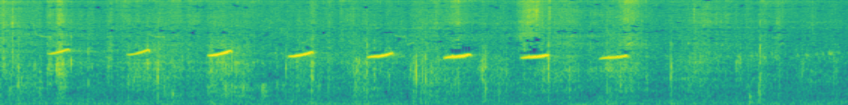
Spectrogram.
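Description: A bird singing a series of short whistled notes, about one and a half a second, each slurring upward, the series slowly dropping in pitch and stopping about five seconds in.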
